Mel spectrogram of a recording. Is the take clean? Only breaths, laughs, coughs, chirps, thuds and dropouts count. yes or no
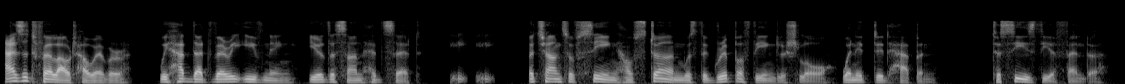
no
